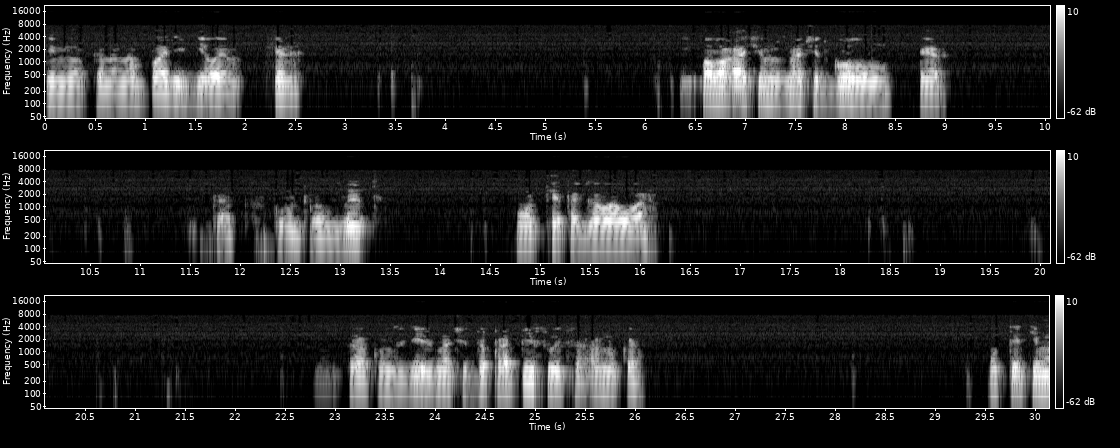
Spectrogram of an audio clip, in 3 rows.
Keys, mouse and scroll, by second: 0.1 KP_7, 1.7 r, 3.9-5.6 middle drag, 6.4 click, 7.1 KP_7, 8.5 r, 11.0 middle click, 12.6 ctrl+z, 14.4 click, 15.1 middle click, 16.6 r, 18.9-20.1 middle drag, 20.7 a, 21.5 i, 22.6-24.7 drag, 28.4-29.5 drag.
